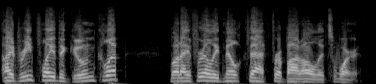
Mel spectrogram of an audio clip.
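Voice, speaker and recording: A man's voice: on the high side, expressive, brisk, pushed and bright, dry recording. A man hosting a livestream, commenting to his chat in a blunt, profane, sardonic way. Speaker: stream host.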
